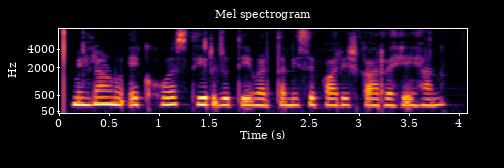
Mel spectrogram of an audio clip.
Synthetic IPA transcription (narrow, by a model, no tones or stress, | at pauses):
məɦɪlaːnũːʔɪkhoːst̪ʰiːɾd͡ʒʊt̪iːʋəɾt̪ənliːsɪfʰaːɾɪʃkəɾːəɦeːɦən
